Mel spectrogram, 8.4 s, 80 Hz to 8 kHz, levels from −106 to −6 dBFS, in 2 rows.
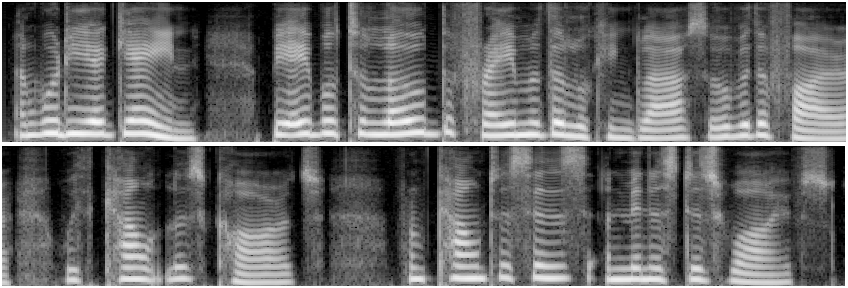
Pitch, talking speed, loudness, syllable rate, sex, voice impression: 215 Hz, 180 wpm, -18 LUFS, 5.0 syllables/s, female, feminine, middle-aged, tensed, powerful, clear, fluent, intellectual, friendly, elegant, lively, slightly kind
